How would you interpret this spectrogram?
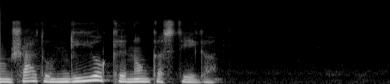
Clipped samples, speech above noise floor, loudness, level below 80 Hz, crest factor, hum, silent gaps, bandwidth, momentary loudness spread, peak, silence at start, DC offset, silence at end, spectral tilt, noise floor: under 0.1%; 43 dB; -20 LUFS; -60 dBFS; 16 dB; none; none; 8.2 kHz; 13 LU; -6 dBFS; 0 s; under 0.1%; 1.75 s; -7.5 dB/octave; -63 dBFS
